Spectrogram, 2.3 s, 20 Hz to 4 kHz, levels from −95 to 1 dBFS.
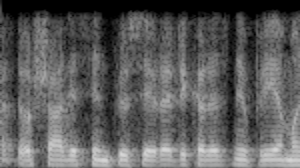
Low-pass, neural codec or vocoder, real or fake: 3.6 kHz; codec, 16 kHz, 0.5 kbps, X-Codec, WavLM features, trained on Multilingual LibriSpeech; fake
